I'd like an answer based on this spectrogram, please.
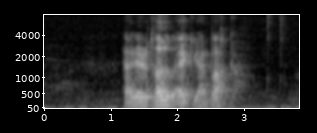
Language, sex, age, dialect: Faroese, male, 36-60, Suðurstreymoy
